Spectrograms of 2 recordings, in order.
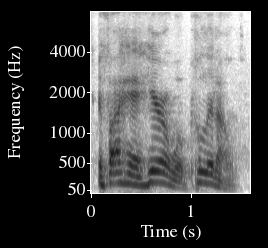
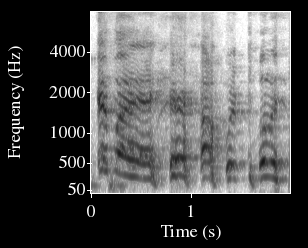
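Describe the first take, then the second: First: Said in the usual way. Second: If I had hair said again with a laugh breaking in; laughing through it. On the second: Shown as a demonstration. Repeating his line to the interviewer while laughing.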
